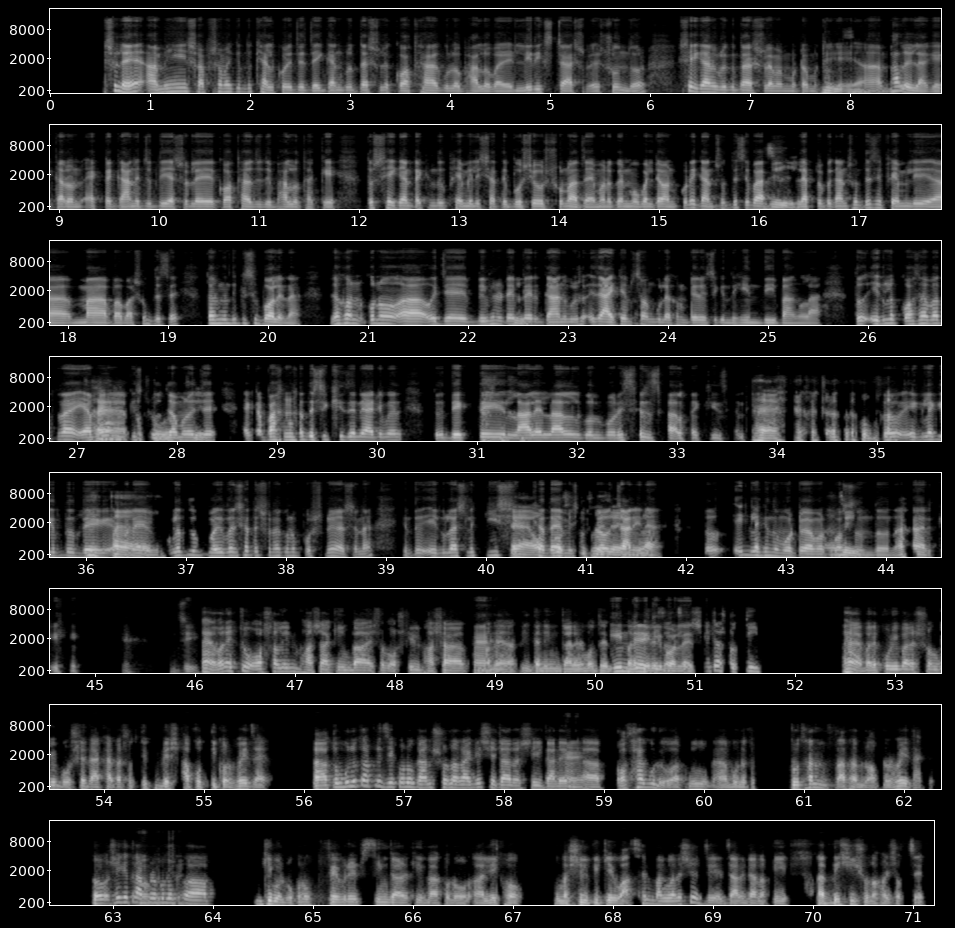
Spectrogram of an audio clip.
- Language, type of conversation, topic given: Bengali, podcast, একটা গান কীভাবে আমাদের স্মৃতি জাগিয়ে তোলে?
- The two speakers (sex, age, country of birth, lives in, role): male, 25-29, Bangladesh, Bangladesh, guest; male, 30-34, Bangladesh, Bangladesh, host
- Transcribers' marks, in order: other background noise; laughing while speaking: "বাংলাদেশী কি জানি"; chuckle; singing: "দেখতে লালে লাল গোলমরিচের ঝাল না কি জানি"; laughing while speaking: "লালে লাল গোলমরিচের ঝাল না কি জানি"; chuckle; laughing while speaking: "না আরকি"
